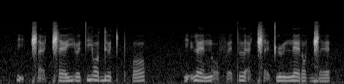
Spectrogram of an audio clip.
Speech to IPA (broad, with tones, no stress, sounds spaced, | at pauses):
ḭ˥˨ ǁ æ̰˧˩ ǁ ɛ˨˩˦ j ø˨˩˦ t j ɔ˥˨ d ø˥˨ t pʰ ɔ˩˥ | ḭ˩˥ ɳ ɛ˧˩ n ɔ̰˦ f ɛ̰˩˥ t l æ̰˥˨ ǁ ɛ̰˧˩ t ɳ ʉ˥˨ n ɛ˥˨ ɾ ɔ˧˩ ɡ͡ǁ ɛ˧˩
